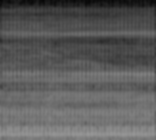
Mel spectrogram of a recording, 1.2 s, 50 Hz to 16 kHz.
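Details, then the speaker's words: Vibration therapy device run around the leg of an adult woman with over 3 years of chronic plantar fasciitis heel pain, with ultrasound gel, before shockwave treatment; steady rapid buzzing drone massaging and stimulating tissue. "I'm going to use this one first for vibration we're just going to go around her her leg and so it vibrates through and and creates some stimulation to the tissue"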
